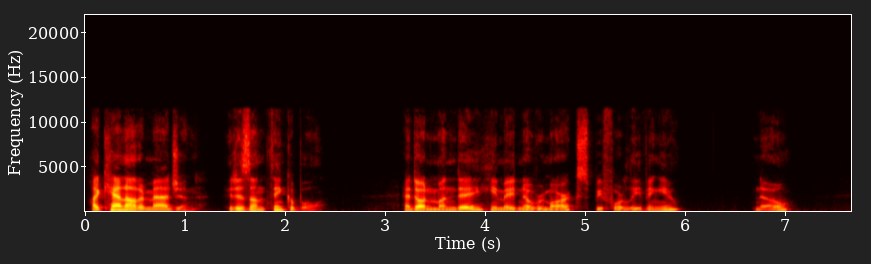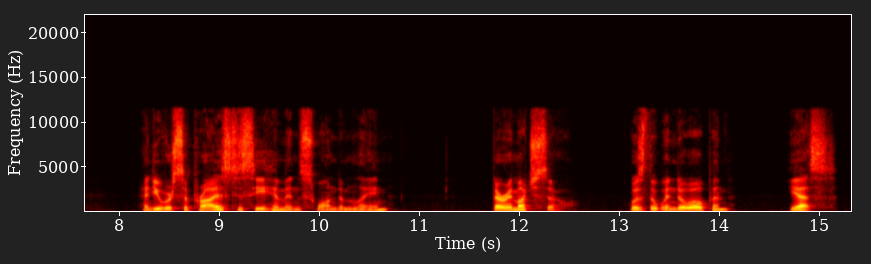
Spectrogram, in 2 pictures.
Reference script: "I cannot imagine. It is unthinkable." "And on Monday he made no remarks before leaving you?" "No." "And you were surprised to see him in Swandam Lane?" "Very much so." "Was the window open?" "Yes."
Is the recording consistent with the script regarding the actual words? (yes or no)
yes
